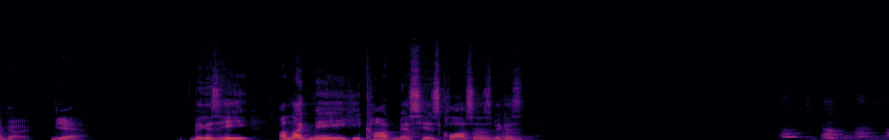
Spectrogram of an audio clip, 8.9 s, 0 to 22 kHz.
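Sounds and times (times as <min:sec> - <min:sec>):
speech: 0:00.0 - 0:00.9, 0:01.8 - 0:05.4
dogs barking at each other through fence: 0:07.8 - 0:08.8.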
